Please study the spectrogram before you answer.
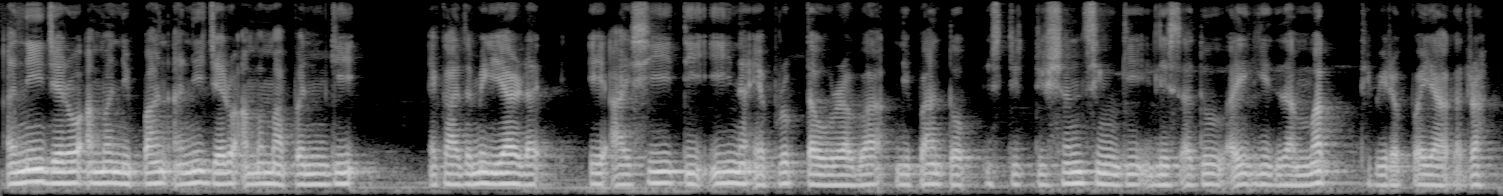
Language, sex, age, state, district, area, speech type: Manipuri, male, 18-30, Manipur, Thoubal, rural, read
